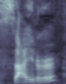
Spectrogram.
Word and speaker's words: cider: 영어도 그대로 사이다가 아니라 여기서는 cider이라고 발음합니다. cider.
